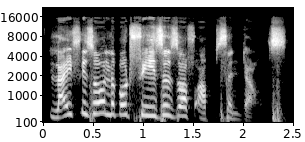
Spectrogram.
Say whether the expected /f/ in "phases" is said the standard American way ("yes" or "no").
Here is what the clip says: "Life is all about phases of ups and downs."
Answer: yes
